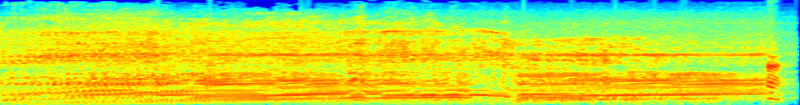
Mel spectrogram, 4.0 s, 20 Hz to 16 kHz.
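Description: Royal Enfield Himalayan 450's single-cylinder engine revving hard under full-throttle acceleration, its pitch climbing steadily. About two and a half seconds in the pitch drops and then climbs again, and the engine is taken up to what the rider takes for redline.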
